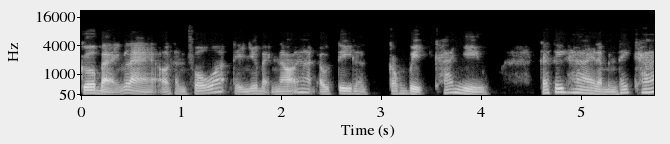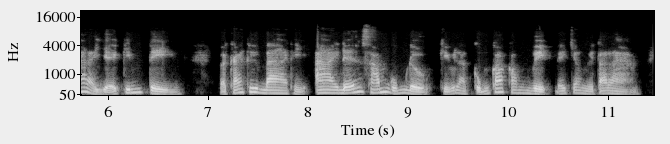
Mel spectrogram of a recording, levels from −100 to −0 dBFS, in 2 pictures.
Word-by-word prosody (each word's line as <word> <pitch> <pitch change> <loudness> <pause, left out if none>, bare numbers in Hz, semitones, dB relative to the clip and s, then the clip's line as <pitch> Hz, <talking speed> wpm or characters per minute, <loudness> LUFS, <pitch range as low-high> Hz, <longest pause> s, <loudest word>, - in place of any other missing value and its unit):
cơ 140 0 +5
bản - - +2
là 100 -9 +1
ở 95 - -4
thành 105 -4 -8
phố 125 +7 -1
á, 190 +2 -2
thì 100 - -5
như 115 +3 -3
bạn 110 - -6
nói 110 0 0
á, 160 - -5
đầu 105 0 -1
tiên 115 +2 0
là 105 - -8 0.2
công 120 0 -5
việc 105 -6 +2
khá 145 - -6
nhiều, 115 -12 0 0.5
cái 145 +1 -2
thứ 175 - +4
hai 135 -6 0
là 105 - +1
mình 95 0 -4
thấy 155 +2 -4
khá 170 +5 +1
là - - +1
dễ - - +4
kiếm 160 +3 +1
tiền, 95 -3 +3 0.4
và - - +1
cái 140 +3 +3
thứ 185 0 +4
ba 135 -2 +3
thì 100 -5 -5
ai 145 -1 +3
đến 150 +8 +4
sống 160 -3 0
cũng 145 +1 -1
được, 95 -7 +5
kiểu - - 0
là - - -2
cũng 120 - 0
có 180 +5 +4
công 140 -3 -4
việc 110 -5 +4
để 120 - -2
cho 135 - -4
người 110 -4 -3
ta - - +2
làm. 105 -7 -3
125 Hz, 265 wpm, -23 LUFS, 105-150 Hz, 0.5 s, cơ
